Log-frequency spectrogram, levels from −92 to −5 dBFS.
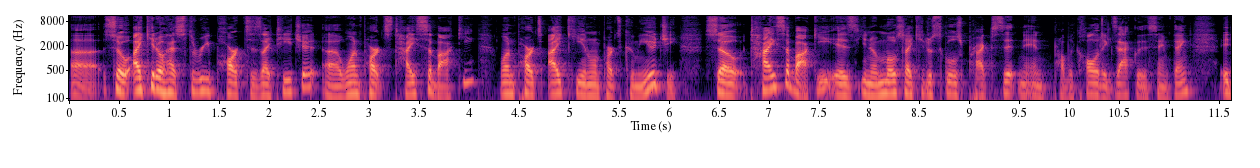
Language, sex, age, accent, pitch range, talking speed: English, male, 30-49, American, 115-155 Hz, 220 wpm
